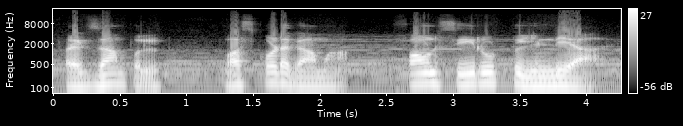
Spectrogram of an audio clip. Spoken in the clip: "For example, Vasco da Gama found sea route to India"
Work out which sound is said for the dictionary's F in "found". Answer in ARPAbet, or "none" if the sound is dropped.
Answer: P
